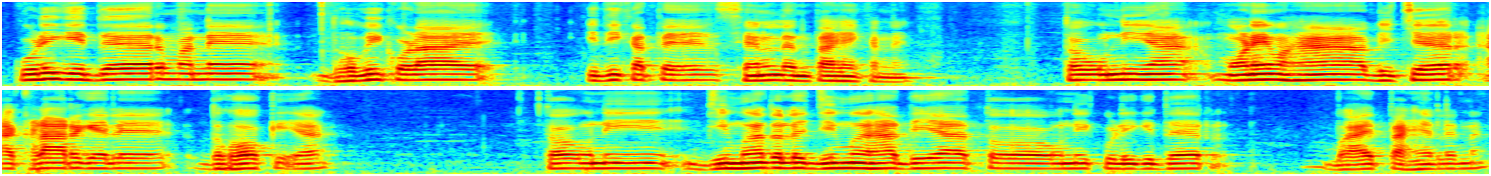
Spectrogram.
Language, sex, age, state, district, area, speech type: Santali, male, 60+, Jharkhand, Bokaro, rural, spontaneous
